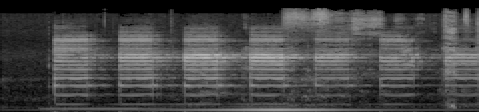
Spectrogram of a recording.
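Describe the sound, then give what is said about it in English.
An alarm on a device used as both a stopwatch and an alarm clock rings as a series of harsh, buzzy electronic beeps in an even rhythm, loud and insistent over a low steady hum. “That is my alarm that I use for both a stopwatch and an alarm clock”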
